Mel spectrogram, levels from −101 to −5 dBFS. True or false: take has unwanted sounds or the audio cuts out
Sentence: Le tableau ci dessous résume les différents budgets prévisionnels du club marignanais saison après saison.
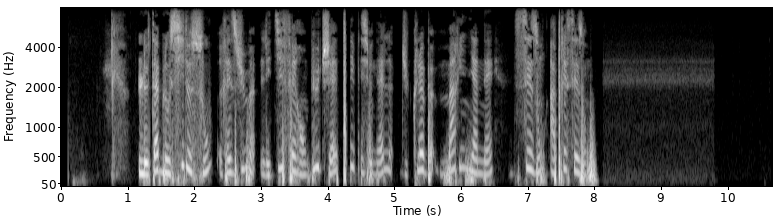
false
